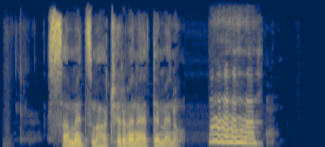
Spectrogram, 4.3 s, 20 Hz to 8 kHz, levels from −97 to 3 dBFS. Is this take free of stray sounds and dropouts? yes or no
no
